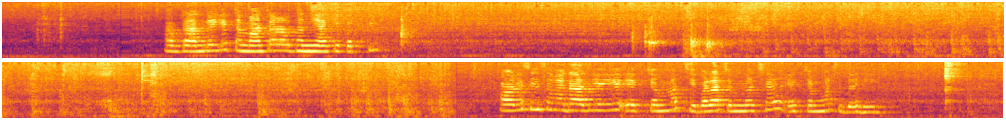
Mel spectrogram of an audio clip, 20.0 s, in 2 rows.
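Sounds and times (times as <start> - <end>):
paste sizzling in hot oil: 0.0 - 20.0
metal spatula scraping pan: 7.2 - 14.6.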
